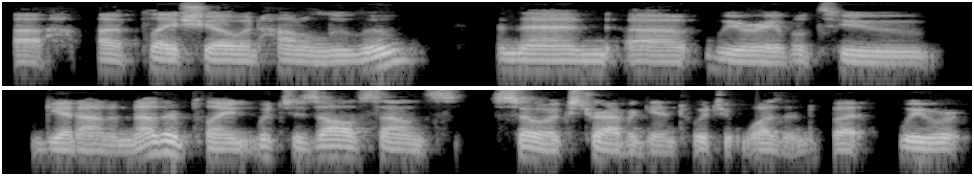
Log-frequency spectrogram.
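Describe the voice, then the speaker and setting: Low-voiced man, halting casual storyteller. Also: muffled recording. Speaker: interview guest, drummer. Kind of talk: casual anecdote in an interview.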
